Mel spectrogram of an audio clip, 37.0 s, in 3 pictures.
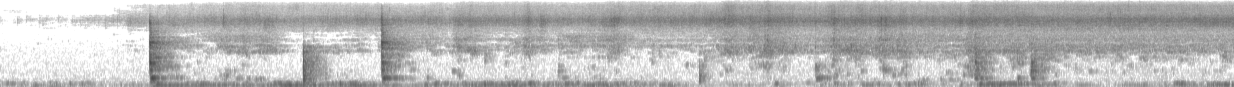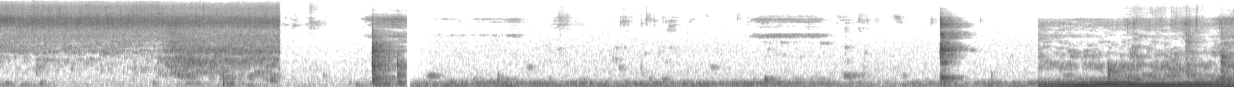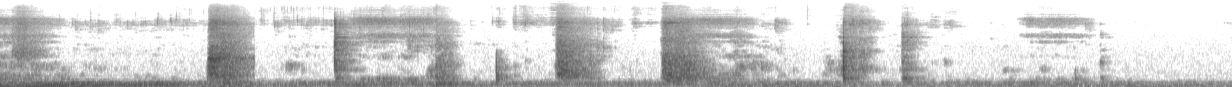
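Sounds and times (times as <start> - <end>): paste sizzling in a pan: 0.7 - 15.2, 22.8 - 34.2
wooden spatula scraping a pan: 1.2 - 10.8, 26.7 - 34.2.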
